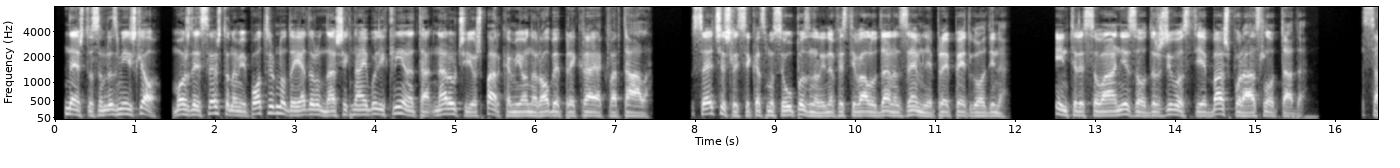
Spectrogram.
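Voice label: Serbian Serbia male narrative; serbian voice over talent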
